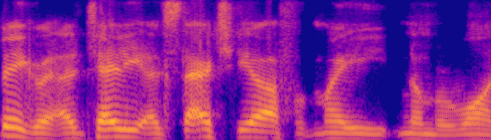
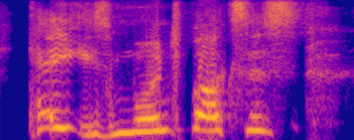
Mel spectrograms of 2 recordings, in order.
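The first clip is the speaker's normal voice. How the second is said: put-on Irish boxer voice, pitched higher; 13 semitones higher than usual. Imagining a boxer announcing retirement after a fight: Katie Taylor impression. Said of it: "Your impression of her is so funny".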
